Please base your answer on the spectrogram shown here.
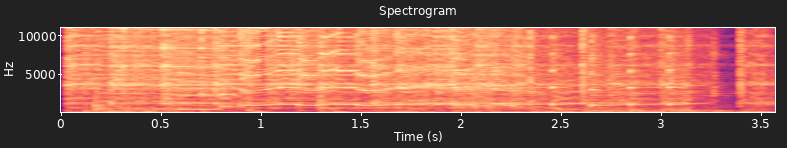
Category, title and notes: Sound effects > Electronic / Design
Optical Theremin 6 Osc Destroyed-001
Alien, Analog, Digital, DIY, Electronic, Glitch, Handmadeelectronic, Optical, Otherworldly, Scifi, Sweep, Synth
